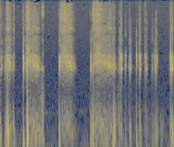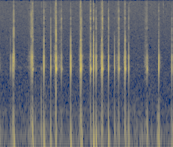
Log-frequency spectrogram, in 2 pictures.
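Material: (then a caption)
Paper. Short nails scratch and tap two identical small, empty, hollow paper cups held near a Tascam microphone, rubbing across their bases and sides. A few dry, rasping scratches open the clip, then give way to a quick, uneven run of crisp, hollow taps with a papery mid-range knock and almost no ring.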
